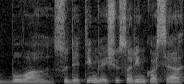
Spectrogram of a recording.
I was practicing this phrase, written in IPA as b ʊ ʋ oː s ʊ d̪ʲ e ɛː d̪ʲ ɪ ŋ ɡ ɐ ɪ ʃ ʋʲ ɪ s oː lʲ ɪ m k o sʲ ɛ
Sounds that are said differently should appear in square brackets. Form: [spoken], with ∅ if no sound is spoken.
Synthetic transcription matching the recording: b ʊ ʋ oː s ʊ d̪ʲ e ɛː [t̪ʲ] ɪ ŋ ɡ ɐ ɪ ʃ ʋʲ ɪ s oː [ɾʲ] ɪ [ŋ] k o sʲ ɛ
